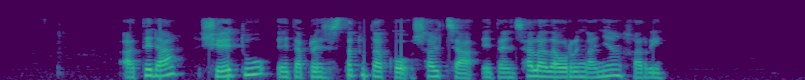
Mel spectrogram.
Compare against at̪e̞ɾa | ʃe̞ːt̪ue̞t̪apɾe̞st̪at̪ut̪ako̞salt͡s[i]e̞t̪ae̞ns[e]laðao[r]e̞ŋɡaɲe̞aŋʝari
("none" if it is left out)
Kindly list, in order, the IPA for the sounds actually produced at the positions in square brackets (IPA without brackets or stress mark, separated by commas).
a, a, r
